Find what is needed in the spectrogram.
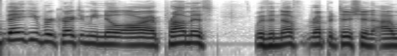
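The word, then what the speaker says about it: Noir: No R is the pronunciation. No R. I'm so sorry. That's on me. I read so many people's names. It's hard to keep track of which ones don't get pronounced like the way they look. But no R says French for black.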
